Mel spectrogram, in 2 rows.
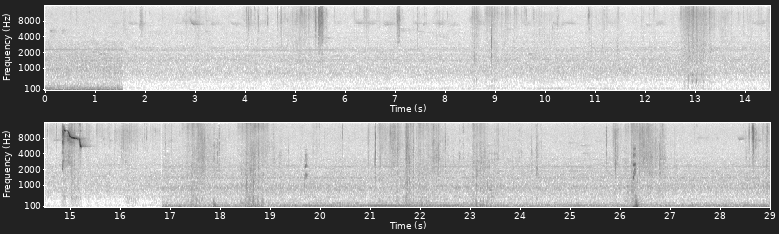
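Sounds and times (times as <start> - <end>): wings flapping: 12.7 - 13.6, 16.0 - 20.0, 21.0 - 24.0, 25.8 - 27.0.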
